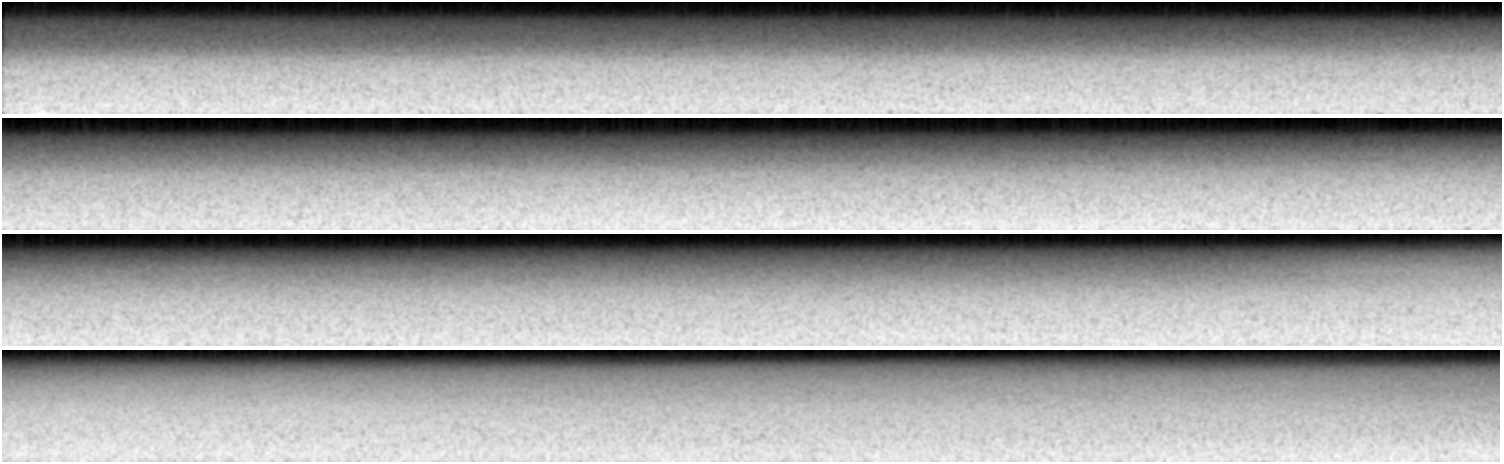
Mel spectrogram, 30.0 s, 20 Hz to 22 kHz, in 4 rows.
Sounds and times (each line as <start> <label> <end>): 18.4 wave sounds 29.9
